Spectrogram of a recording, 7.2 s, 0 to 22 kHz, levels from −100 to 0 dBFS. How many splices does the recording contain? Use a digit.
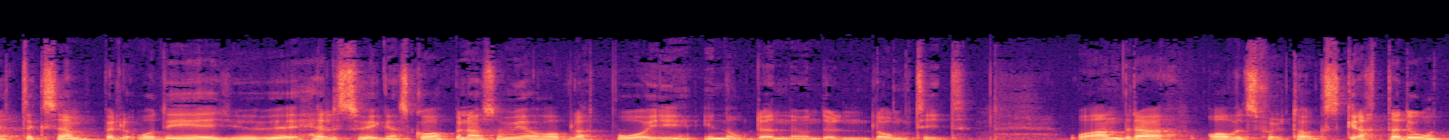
0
